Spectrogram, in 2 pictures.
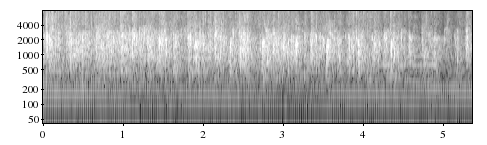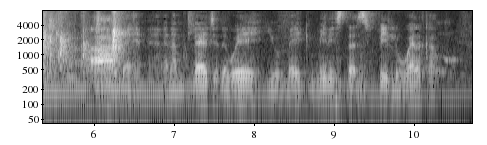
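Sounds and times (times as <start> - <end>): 
audience applause: 0.0 - 6.6
speech: 7.4 - 10.5.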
